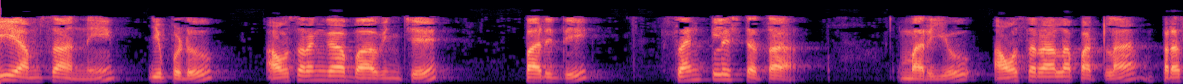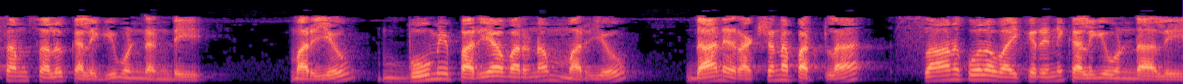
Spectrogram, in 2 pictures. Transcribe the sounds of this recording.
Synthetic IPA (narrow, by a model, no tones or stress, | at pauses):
iːɐmʃaːnːiː | pːuɽu | ɐ̰ʋɐsɐɾɐŋɡaːbʱaːʋiɲt͡ʃe̞ː | pɐɾid̪i | sɐŋkliʂʈɐt̪ɐ̰ | mɐɾijuɐʋɐsɐɾaːlɐpɐʈlɐpɾɐsɐmsɐlukɐliɡiuɳɖɐɳɖi | mɐɾijubʱuːmipɐɾjaːʋɐɾɐɳɐmːɐɾiju | d̪aːniɾɐkʂɐɳɐpɐʈlɐ | saːnukuːlɐʋɐjkɐɾinikɐliɡiuɳɖaːli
